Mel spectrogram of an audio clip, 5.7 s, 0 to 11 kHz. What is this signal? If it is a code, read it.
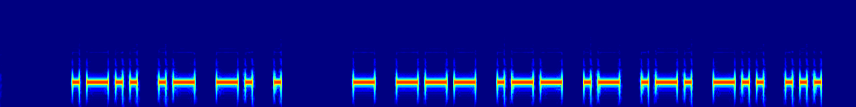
Morse code, heard as a keyed tone, about 25 wpm, 650 Hz. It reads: LANE TOWARDS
